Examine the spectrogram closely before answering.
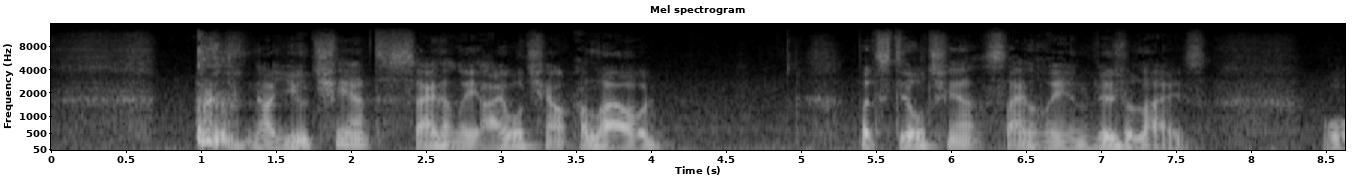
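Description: A man speaks calmly and softly close to a microphone.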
